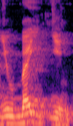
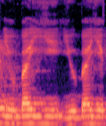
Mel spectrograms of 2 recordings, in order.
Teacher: Nah, perhatikan ya-nya ditekan, yubayyin. Jangan sekedar yubayyi kan kurang yang seperti itu ya.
